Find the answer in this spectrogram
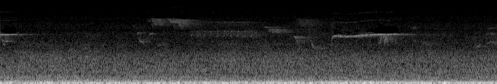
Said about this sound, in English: That's one of the pewee calls.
